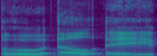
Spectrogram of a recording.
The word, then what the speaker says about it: Ola: but in Arkansas, there is a town of Ola. That it's spelled O L A, but it's pronounced Ola.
